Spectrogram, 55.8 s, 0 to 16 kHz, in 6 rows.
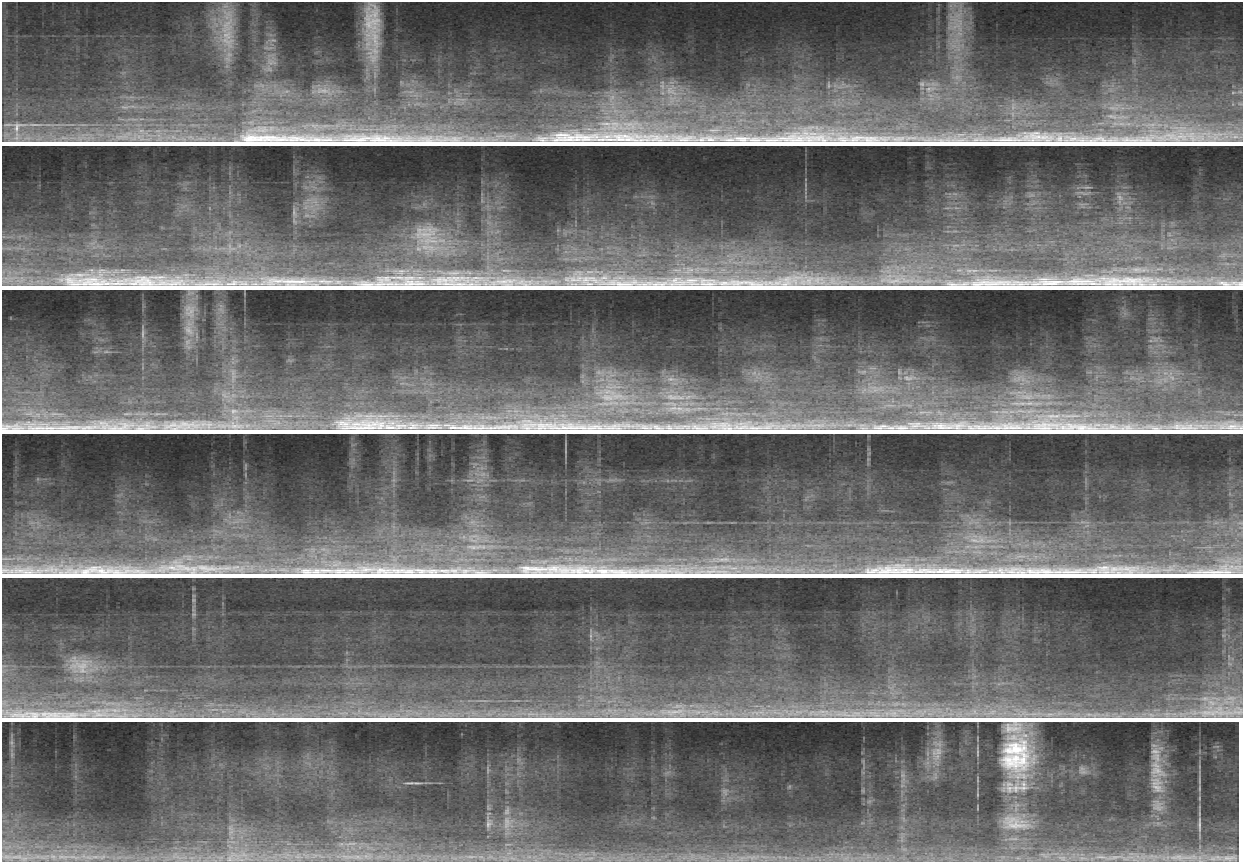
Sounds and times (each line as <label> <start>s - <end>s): People talking 0.0s - 39.2s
